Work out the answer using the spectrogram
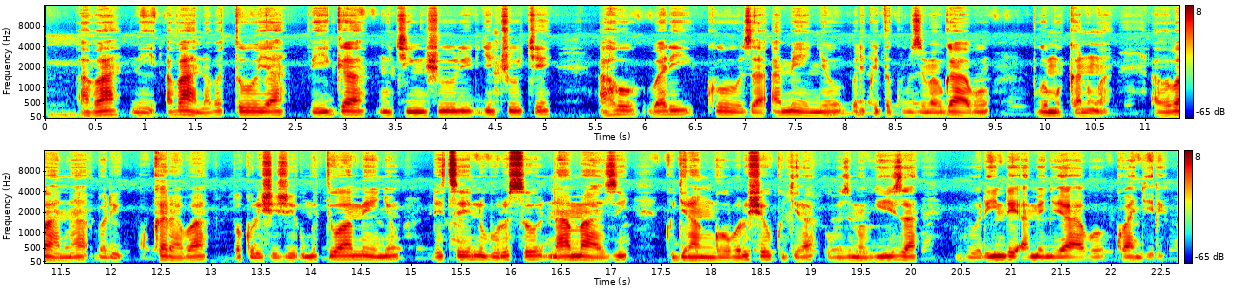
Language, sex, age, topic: Kinyarwanda, male, 18-24, health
